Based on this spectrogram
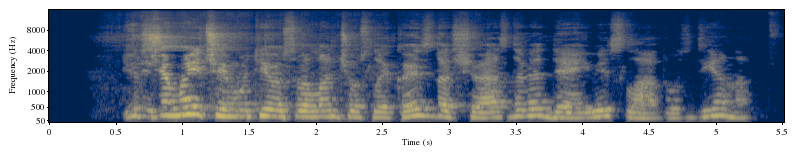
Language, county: Lithuanian, Tauragė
